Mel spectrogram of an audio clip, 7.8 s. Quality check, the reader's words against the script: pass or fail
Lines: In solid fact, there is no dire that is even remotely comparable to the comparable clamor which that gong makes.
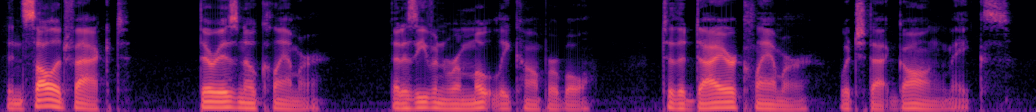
fail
